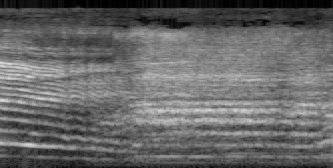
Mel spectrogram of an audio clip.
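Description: Voices chanting in a sung, held line: a note slides down in pitch at the start, then steady held notes follow.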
